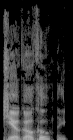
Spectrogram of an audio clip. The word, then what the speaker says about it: Kyogoku: How would you say that? – Kyogoku? – Perfect.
